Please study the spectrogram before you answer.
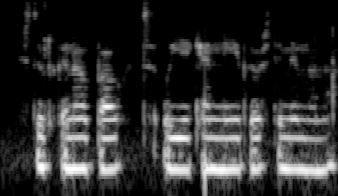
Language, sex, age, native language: Icelandic, female, 11, Icelandic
